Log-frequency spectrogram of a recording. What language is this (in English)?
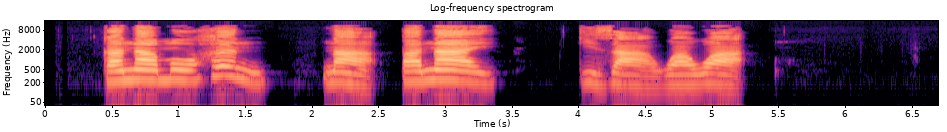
Sakizaya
